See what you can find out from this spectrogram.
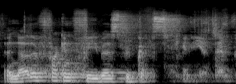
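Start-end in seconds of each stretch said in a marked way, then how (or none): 1.3-2.3 whispered aside. Real, not acted. Aside about duplicate cards.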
